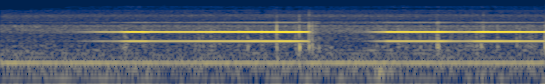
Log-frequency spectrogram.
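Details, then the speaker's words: Homemade noise/interference tracer probe used in trace mode on circuitry: a steady audio test tone with a low hum beneath, broken by sharp crackling pops; crackle on the tone, no bad components found yet. "and we're still picking up our tone, and we've still got the crackle on it, but we're not picking up any bad components just yet."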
